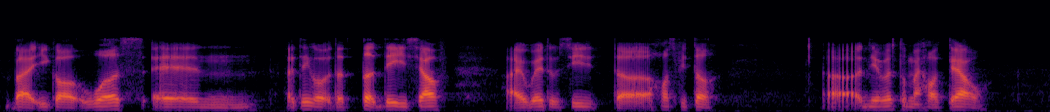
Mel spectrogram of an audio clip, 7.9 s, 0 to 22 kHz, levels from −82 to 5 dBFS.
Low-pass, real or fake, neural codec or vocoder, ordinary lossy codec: 5.4 kHz; fake; vocoder, 22.05 kHz, 80 mel bands, WaveNeXt; none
